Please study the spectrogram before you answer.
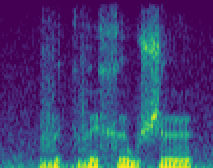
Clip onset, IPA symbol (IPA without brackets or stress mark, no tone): v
